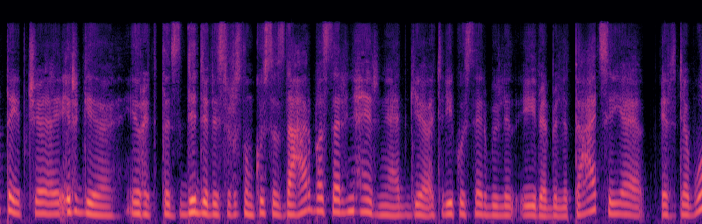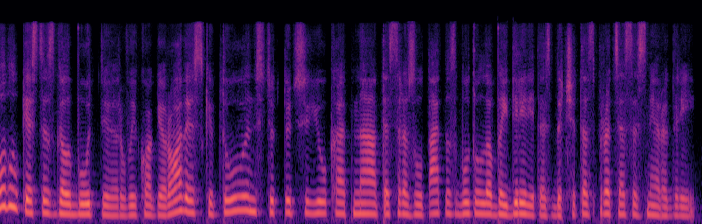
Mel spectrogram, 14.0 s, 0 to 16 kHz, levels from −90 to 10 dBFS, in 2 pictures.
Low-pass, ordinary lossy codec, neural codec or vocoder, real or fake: 10.8 kHz; AAC, 64 kbps; codec, 16 kHz in and 24 kHz out, 0.6 kbps, FocalCodec, streaming, 2048 codes; fake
